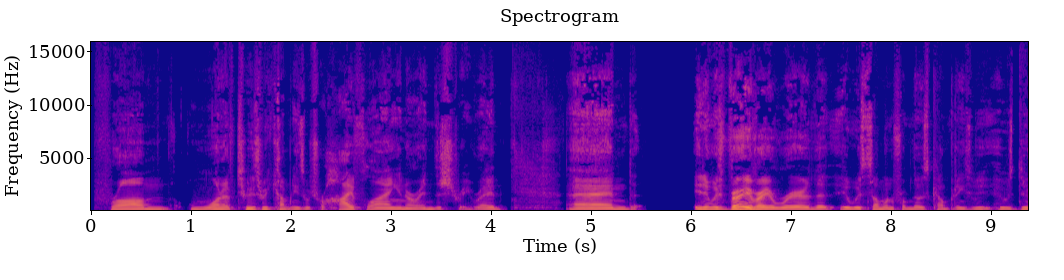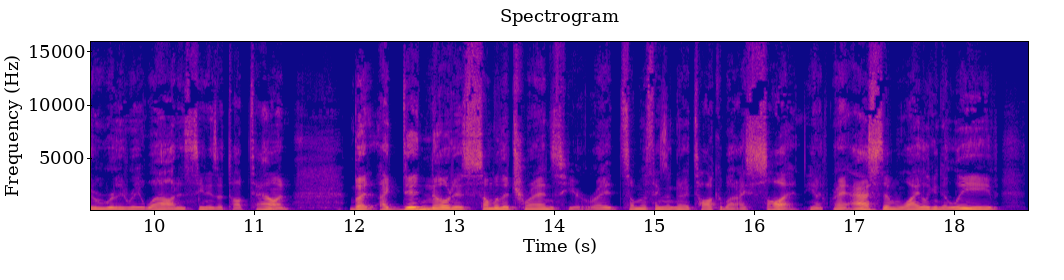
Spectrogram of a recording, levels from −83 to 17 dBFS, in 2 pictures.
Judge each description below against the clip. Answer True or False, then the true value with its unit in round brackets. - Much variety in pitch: False (2.9 semitones)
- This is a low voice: True (120 Hz)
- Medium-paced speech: False (235 wpm)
